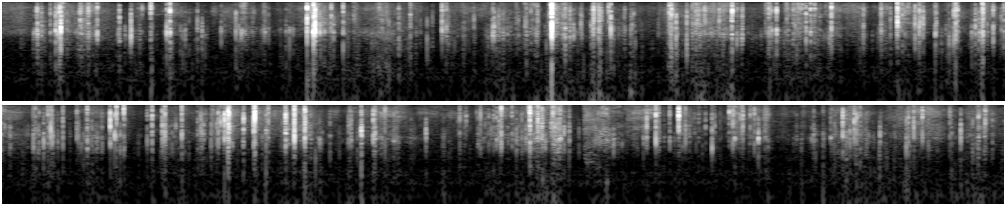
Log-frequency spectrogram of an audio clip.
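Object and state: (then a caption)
Cellophane sheets being crumpled. Stacked layers of pink cellophane sheet are crumpled and flexed by hand with long nails. Quiet, dense, bright crinkling and crackling run steadily throughout, with a couple of sharper snaps standing out early on.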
